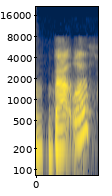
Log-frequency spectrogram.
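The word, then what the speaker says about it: bat'leth: Oh, the batlith. Ah, yes. That's how you pronounce it.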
